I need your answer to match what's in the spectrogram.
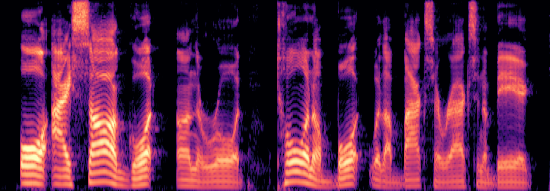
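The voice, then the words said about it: Wisconsin or Minnesota northern accent. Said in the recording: “your Wisconsin northern accent. Or Minnesota ... Minnesotan or just generic”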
